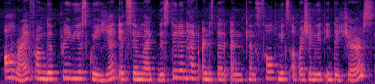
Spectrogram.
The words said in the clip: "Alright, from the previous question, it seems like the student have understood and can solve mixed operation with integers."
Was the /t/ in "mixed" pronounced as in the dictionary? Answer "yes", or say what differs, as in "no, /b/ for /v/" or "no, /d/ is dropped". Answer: no, /t/ is dropped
